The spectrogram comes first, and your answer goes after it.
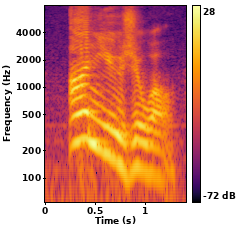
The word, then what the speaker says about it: unusual: Okay, now try unusual. Un-u-ju-ol. Unusual. Like that.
